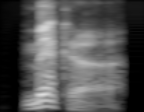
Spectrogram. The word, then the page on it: Mecca: British English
